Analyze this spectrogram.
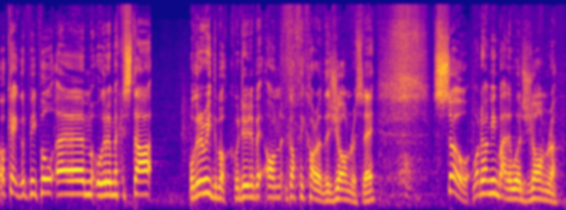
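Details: Adult male teacher; normal speech.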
